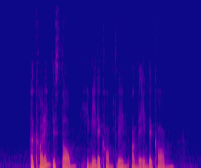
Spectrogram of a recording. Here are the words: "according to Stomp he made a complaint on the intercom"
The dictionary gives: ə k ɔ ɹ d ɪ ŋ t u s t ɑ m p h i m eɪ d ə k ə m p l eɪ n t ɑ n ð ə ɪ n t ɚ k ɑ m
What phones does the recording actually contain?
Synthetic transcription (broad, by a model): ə k ɔ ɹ d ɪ ŋ t u s t ɑ p h i m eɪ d ə k ə m p l eɪ n t ɑ n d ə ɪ n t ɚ k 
